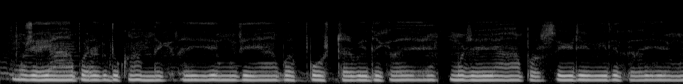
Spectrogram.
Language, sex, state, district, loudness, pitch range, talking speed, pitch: Hindi, male, Chhattisgarh, Korba, -27 LUFS, 195-205 Hz, 160 wpm, 200 Hz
